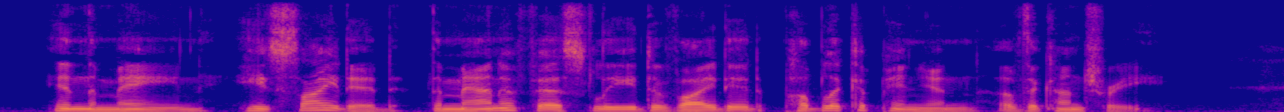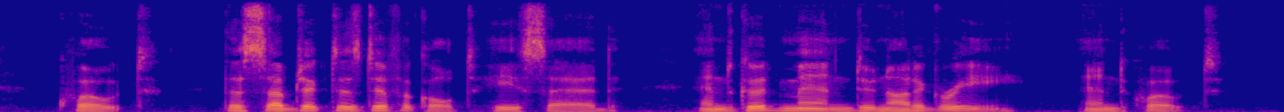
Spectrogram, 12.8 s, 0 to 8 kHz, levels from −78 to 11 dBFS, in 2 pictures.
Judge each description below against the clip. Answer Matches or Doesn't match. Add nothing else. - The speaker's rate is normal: Doesn't match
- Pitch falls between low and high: Doesn't match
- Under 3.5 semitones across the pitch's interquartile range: Matches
